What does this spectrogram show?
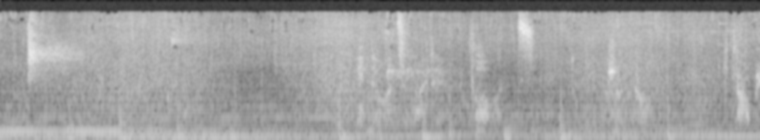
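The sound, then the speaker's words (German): Soft water lapping gently at a steady pace, with scattered small drips and splashes over a constant low rumbling background, at the entrance of a cave. “Mhm, und ihr nehmt alle jetzt, wo er das vor allem auch sagt, so ein leichtes Wellenrauschen”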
